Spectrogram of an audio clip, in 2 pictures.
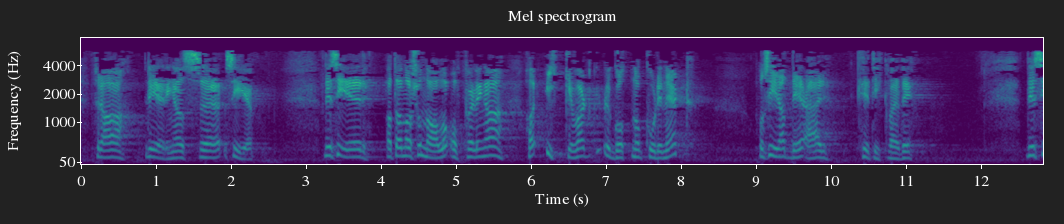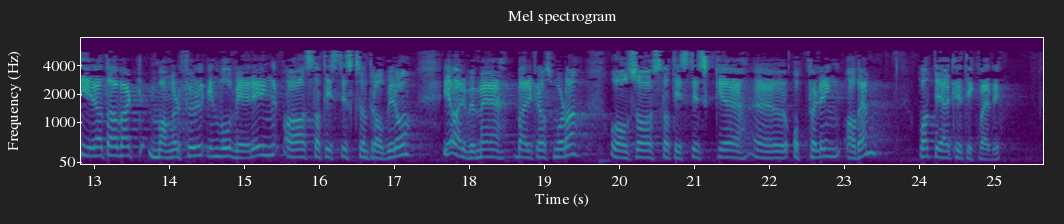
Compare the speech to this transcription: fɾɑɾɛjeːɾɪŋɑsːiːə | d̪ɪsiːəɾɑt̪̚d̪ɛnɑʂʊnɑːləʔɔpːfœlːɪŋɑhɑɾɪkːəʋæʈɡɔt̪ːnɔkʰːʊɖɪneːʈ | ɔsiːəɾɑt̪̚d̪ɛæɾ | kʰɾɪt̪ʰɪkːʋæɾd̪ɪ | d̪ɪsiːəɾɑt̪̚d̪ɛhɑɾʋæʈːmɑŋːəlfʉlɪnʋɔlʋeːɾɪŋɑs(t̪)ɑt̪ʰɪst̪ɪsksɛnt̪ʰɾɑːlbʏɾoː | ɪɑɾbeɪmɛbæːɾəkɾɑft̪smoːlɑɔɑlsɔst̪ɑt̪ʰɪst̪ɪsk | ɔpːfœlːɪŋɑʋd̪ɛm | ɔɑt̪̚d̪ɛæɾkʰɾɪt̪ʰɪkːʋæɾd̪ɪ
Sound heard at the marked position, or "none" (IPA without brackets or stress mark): t̪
